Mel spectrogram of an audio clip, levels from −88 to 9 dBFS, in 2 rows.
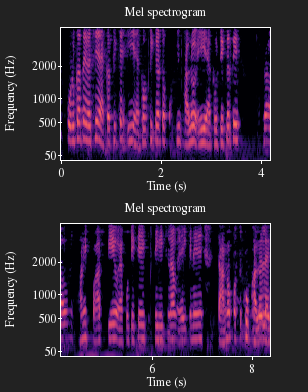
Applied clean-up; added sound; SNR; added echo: neural mask model DeepFilterNet 3.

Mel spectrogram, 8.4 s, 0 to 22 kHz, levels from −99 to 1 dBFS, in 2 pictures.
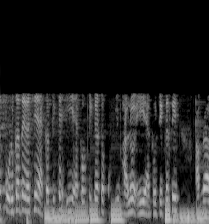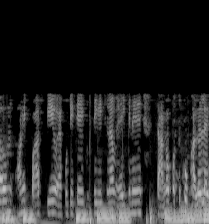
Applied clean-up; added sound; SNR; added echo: none; Bass guitar; -2 dB; none.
